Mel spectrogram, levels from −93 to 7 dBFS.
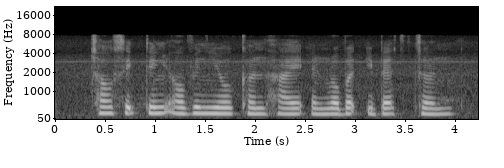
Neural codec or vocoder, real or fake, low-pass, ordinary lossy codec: none; real; none; none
